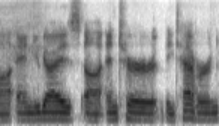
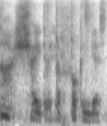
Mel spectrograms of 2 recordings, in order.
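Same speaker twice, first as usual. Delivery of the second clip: muttered curse; 3 semitones lower, 15 dB quieter than usual. Acted. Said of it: "She puts down the platter and goes".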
